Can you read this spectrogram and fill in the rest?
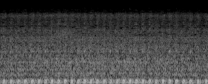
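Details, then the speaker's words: Kawasaki ER5, 548 shown on the clock, first start on a hooked-up battery: steady, even idle about eight beats a second with no knocks or misfires; sounds healthy. "that's the first i've heard it guys um at first glance it sounds healthy enough"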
